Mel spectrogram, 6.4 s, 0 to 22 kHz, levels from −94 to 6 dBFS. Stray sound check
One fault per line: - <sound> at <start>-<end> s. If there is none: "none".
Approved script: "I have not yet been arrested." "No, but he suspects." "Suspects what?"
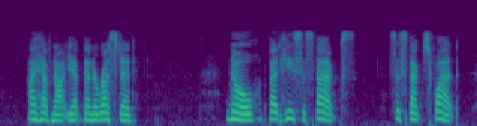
none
